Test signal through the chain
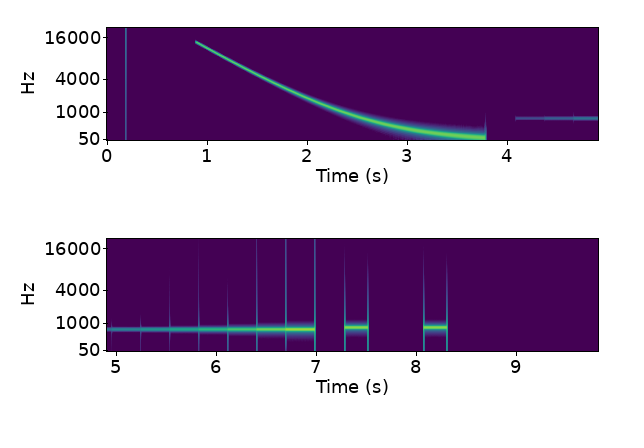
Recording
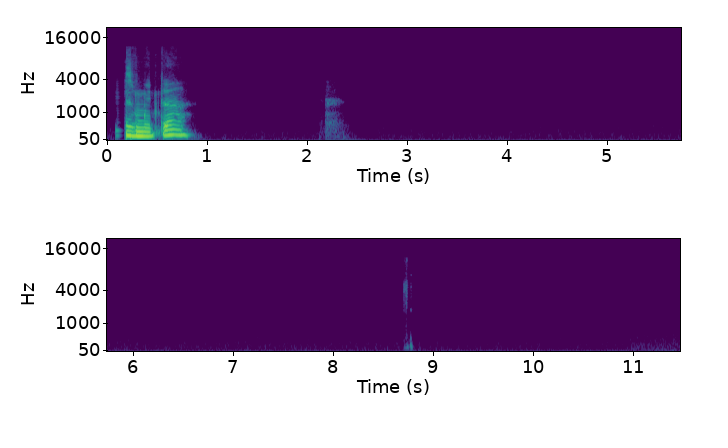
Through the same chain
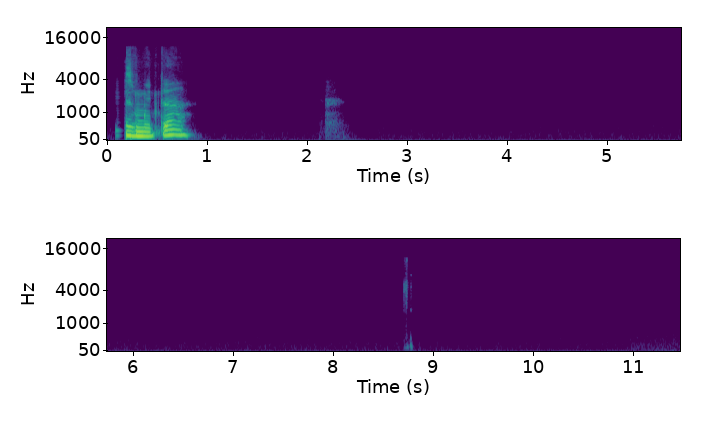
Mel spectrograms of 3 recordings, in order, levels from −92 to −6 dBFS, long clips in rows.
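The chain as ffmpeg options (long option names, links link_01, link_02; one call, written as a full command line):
ffmpeg -i in.wav -af "highshelf=frequency=4200:gain=6.5" out.wav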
